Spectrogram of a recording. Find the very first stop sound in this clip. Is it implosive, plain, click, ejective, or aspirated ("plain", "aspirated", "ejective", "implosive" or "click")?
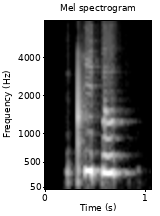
aspirated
